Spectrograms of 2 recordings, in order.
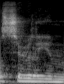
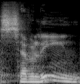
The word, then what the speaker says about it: cerulean: Then we're going to go for Cerulean Blue, or Cerulean Blue, depends how you pronounce it.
